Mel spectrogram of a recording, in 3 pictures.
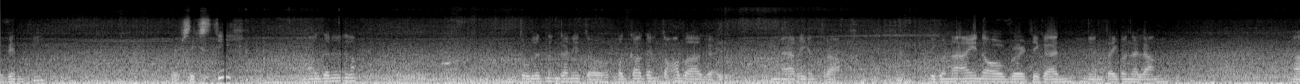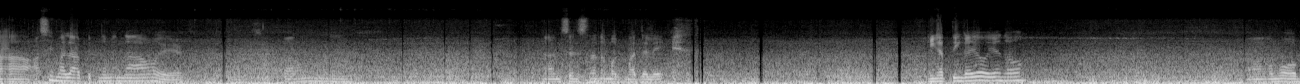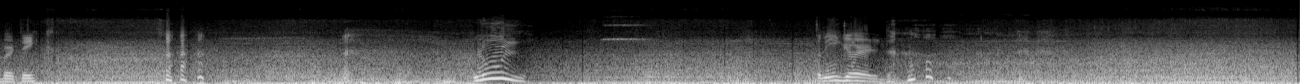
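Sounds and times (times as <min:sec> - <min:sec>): wind rumble on microphone: 0:00.0 - 0:34.2
road noise: 0:00.0 - 0:39.0
wind on microphone: 0:07.2 - 0:09.8, 0:14.9 - 0:25.8, 0:28.2 - 0:30.8.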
